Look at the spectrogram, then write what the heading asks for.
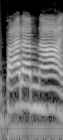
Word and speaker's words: Paraná: sílaba tônica delas então quando a Prof tem Paraná para a sílaba mais forte em Paraná em café é a última sílaba Essa é a sílaba tônica a última então eu digo que essas palavras são palavras oxítonas porque tem a última sílaba mais forte tônica agora no caso em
